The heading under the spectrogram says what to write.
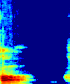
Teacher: খয়ে কিন্তু বেশি বের হয়, তাহলে খ হবে মহাপ্রাণ।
